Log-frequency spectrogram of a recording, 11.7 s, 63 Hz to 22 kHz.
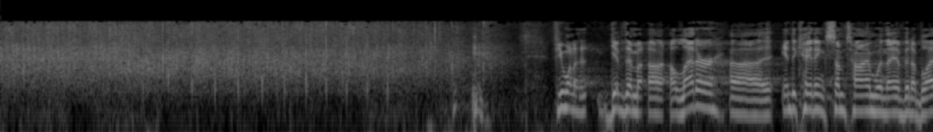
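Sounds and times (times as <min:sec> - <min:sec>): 
audience applause: 0:00.0 - 0:06.4
sharper individual claps: 0:00.0 - 0:06.6
speech: 0:06.9 - 0:11.6.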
